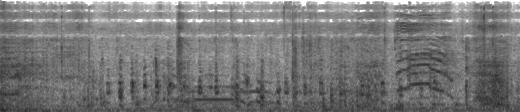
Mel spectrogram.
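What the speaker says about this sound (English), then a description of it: "All the little baby chicks are starting to crow." Young baby chicks on a homestead make faint, scratchy attempts at crowing among clucking fowl, with brief rising calls over a low background of farmyard noise.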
